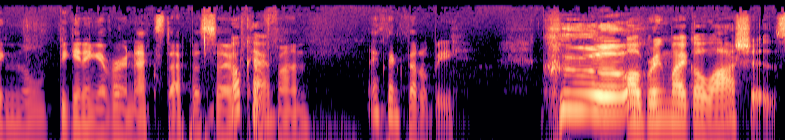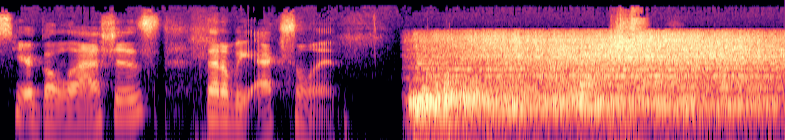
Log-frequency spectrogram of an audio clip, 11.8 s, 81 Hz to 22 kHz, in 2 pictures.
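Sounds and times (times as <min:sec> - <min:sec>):
speech: 0:00.0 - 0:09.9
toilet flushing: 0:08.9 - 0:11.7.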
